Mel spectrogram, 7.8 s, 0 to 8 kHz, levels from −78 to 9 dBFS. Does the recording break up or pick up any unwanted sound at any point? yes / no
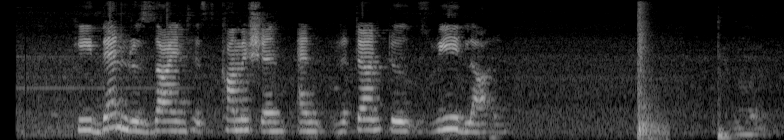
yes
